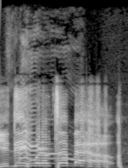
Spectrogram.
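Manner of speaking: normal talking voice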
